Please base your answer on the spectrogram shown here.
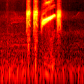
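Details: Cinereous tit delivering a crisp phrase: paired short chips followed by a long upward-gliding whistle and one more chip, strong and clear over quiet background.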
